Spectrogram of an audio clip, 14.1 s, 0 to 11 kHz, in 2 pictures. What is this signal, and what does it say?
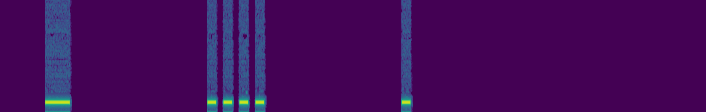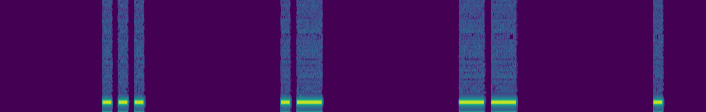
Morse code, heard as a keyed tone, about 15 wpm, spaced as for 5 wpm, 1000 Hz. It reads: THE SAME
